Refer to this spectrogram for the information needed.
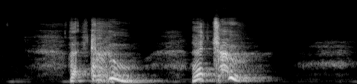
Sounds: Sneeze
